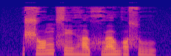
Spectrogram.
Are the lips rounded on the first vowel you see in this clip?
yes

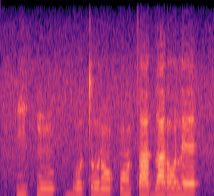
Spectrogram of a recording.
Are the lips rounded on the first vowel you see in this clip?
no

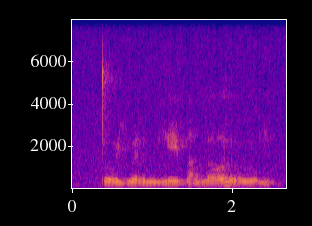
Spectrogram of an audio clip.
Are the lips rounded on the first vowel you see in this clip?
yes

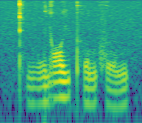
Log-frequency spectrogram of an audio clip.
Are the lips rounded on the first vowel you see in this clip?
no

